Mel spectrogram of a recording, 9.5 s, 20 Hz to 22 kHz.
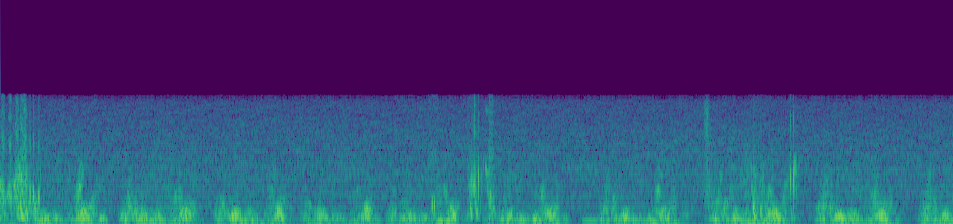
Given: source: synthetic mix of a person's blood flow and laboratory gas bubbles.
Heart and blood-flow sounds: Doppler ultrasound of blood flow; precordium
0.00-0.43 s: bubbles
4.28-4.38 s: bubbles
4.67-4.97 s: bubbles
7.48-7.69 s: bubbles
7.88-8.00 s: bubbles
From the record:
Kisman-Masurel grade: 223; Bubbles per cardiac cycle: several, 3 to 8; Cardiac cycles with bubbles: 10 to 50%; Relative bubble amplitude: loud (0.450 to 0.775); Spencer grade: 2 (many but less than half of the cardiac periods contain bubble signals, singularly or in groups); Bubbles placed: only in the low amplitude regions of the cardiac cycle

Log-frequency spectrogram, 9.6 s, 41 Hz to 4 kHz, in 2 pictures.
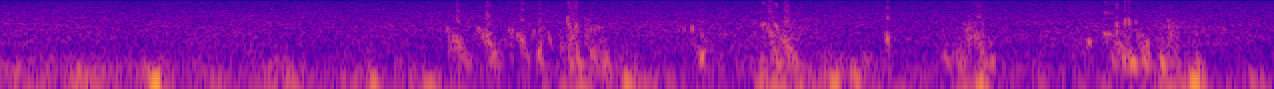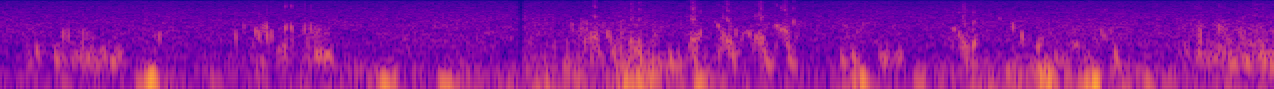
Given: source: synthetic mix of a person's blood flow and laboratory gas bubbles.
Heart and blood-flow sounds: Doppler ultrasound of blood flow; subclavian vein
1.66-2.32 s: bubbles
2.53-2.68 s: bubbles
2.83-3.02 s: bubbles
3.28-3.37 s: bubbles
3.51-3.76 s: bubbles
4.04-4.52 s: bubbles
4.85-5.42 s: bubbles
5.62-6.06 s: bubbles
6.83-7.40 s: bubbles
7.44-7.79 s: bubbles
7.90-8.18 s: bubbles
8.32-9.02 s: bubbles
9.17-9.56 s: bubbles
From the record:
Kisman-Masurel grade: 232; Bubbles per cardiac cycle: several, 3 to 8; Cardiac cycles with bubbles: 50 to 99%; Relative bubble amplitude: moderate (0.250 to 0.450); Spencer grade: 3 (all of the cardiac periods contain showers or single bubble signals, but not dominating or overriding the cardiac motion signals); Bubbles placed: anywhere in the cardiac cycle

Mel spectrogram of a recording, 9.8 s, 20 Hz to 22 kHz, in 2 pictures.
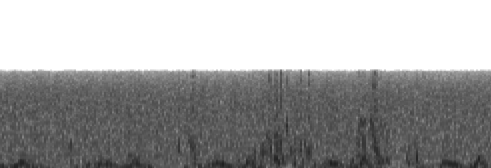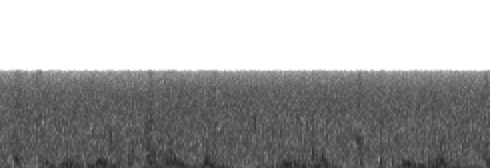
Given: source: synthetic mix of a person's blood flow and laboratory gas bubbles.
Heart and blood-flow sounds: Doppler ultrasound of blood flow; precordium
0.68-0.77 s: bubbles
1.27-1.33 s: bubbles
1.76-1.84 s: bubbles
1.88-2.01 s: bubbles
2.36-2.42 s: bubbles
2.51-3.15 s: bubbles
3.49-3.93 s: bubbles
4.04-4.22 s: bubbles
4.88-4.93 s: bubbles
5.01-5.47 s: bubbles
5.97-6.04 s: bubbles
6.14-6.70 s: bubbles
6.92-7.09 s: bubbles
7.42-7.50 s: bubbles
8.01-8.18 s: bubbles
8.44-8.56 s: bubbles
8.68-8.76 s: bubbles
9.16-9.42 s: bubbles
9.70-9.82 s: bubbles
From the record:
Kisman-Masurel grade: 243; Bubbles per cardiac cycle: several, 3 to 8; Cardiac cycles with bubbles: 100%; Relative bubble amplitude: loud (0.450 to 0.775); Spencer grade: 3 (all of the cardiac periods contain showers or single bubble signals, but not dominating or overriding the cardiac motion signals); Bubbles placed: only in the low amplitude regions of the cardiac cycle

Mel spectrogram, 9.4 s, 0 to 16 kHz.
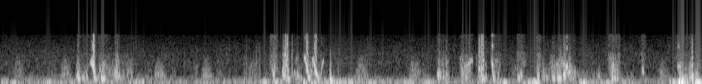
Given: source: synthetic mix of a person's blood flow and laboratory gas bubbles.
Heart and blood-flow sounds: Doppler ultrasound of blood flow; subclavian vein
1.01-1.46 s: bubbles
1.51-1.78 s: bubbles
3.59-3.71 s: bubbles
3.73-4.33 s: bubbles
5.81-6.00 s: bubbles
6.12-6.31 s: bubbles
6.35-6.50 s: bubbles
6.54-6.68 s: bubbles
6.88-7.02 s: bubbles
7.14-7.69 s: bubbles
8.11-8.28 s: bubbles
8.54-8.62 s: bubbles
9.01-9.33 s: bubbles
From the record:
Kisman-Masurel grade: 232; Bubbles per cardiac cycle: several, 3 to 8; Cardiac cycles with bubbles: 50 to 99%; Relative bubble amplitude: moderate (0.250 to 0.450); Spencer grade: 3 (all of the cardiac periods contain showers or single bubble signals, but not dominating or overriding the cardiac motion signals); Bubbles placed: anywhere in the cardiac cycle

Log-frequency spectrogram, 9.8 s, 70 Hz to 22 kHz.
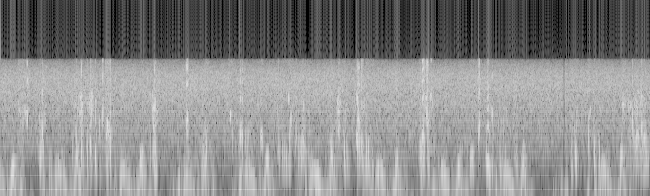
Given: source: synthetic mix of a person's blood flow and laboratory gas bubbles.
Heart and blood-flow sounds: Doppler ultrasound of blood flow; precordium
0.26-0.45 s: bubbles
0.56-0.80 s: bubbles
1.06-1.71 s: bubbles
2.23-2.38 s: bubbles
2.77-2.85 s: bubbles
3.00-3.13 s: bubbles
3.42-3.52 s: bubbles
3.56-3.77 s: bubbles
3.90-3.98 s: bubbles
4.13-4.67 s: bubbles
4.85-5.25 s: bubbles
5.32-5.62 s: bubbles
6.26-6.53 s: bubbles
7.03-7.23 s: bubbles
7.26-7.79 s: bubbles
8.54-8.70 s: bubbles
8.80-9.04 s: bubbles
9.32-9.76 s: bubbles
From the record:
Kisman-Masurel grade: 243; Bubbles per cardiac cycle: several, 3 to 8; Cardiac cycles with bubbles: 100%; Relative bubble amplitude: loud (0.450 to 0.775); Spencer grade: 3 (all of the cardiac periods contain showers or single bubble signals, but not dominating or overriding the cardiac motion signals); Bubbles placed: anywhere in the cardiac cycle

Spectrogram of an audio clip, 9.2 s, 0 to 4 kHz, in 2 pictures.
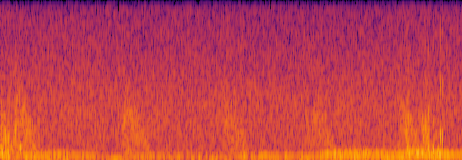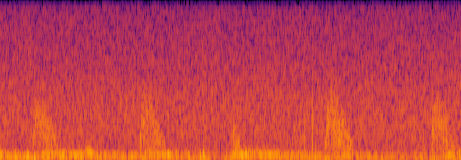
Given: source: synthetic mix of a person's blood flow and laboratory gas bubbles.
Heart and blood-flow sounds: Doppler ultrasound of blood flow; subclavian vein
0.00-0.22 s: bubbles
4.02-4.13 s: bubbles
4.19-4.46 s: bubbles
From the record:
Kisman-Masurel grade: 223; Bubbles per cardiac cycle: several, 3 to 8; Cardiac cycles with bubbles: 10 to 50%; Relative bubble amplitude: loud (0.450 to 0.775); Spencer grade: 2 (many but less than half of the cardiac periods contain bubble signals, singularly or in groups); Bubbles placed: anywhere in the cardiac cycle

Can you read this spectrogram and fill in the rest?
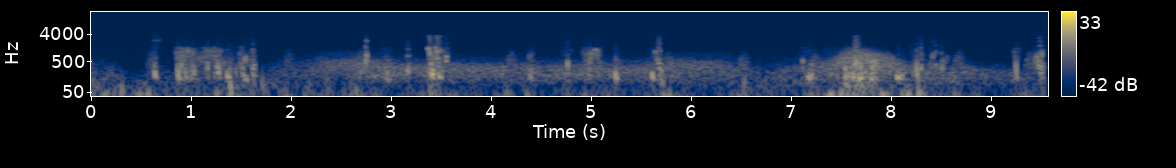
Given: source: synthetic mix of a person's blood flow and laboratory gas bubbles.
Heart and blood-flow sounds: Doppler ultrasound of blood flow; subclavian vein
0.65-0.76 s: bubbles
0.87-1.71 s: bubbles
2.75-2.85 s: bubbles
2.94-3.06 s: bubbles
3.19-3.25 s: bubbles
3.38-3.64 s: bubbles
4.40-4.48 s: bubbles
4.74-4.85 s: bubbles
4.95-5.17 s: bubbles
5.25-5.34 s: bubbles
5.61-5.81 s: bubbles
7.12-7.30 s: bubbles
7.35-7.92 s: bubbles
8.08-8.19 s: bubbles
8.23-8.64 s: bubbles
9.26-9.34 s: bubbles
9.45-9.58 s: bubbles
From the record:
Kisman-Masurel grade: 233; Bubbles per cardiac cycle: several, 3 to 8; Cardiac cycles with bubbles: 50 to 99%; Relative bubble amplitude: loud (0.450 to 0.775); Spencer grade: 3 (all of the cardiac periods contain showers or single bubble signals, but not dominating or overriding the cardiac motion signals); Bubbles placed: anywhere in the cardiac cycle

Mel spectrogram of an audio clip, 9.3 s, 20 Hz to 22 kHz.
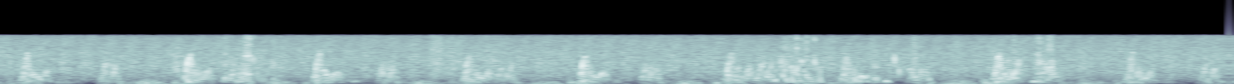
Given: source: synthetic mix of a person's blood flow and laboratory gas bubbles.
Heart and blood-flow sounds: Doppler ultrasound of blood flow; precordium
0.00-0.05 s: bubbles
1.16-1.50 s: bubbles
1.70-2.12 s: bubbles
5.49-5.54 s: bubbles
5.79-6.25 s: bubbles
6.37-7.02 s: bubbles
7.50-8.04 s: bubbles
From the record:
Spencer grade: 2 (many but less than half of the cardiac periods contain bubble signals, singularly or in groups); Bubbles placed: anywhere in the cardiac cycle

